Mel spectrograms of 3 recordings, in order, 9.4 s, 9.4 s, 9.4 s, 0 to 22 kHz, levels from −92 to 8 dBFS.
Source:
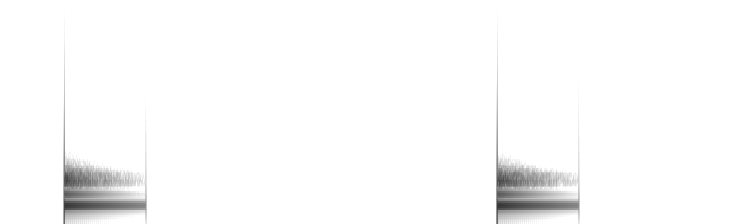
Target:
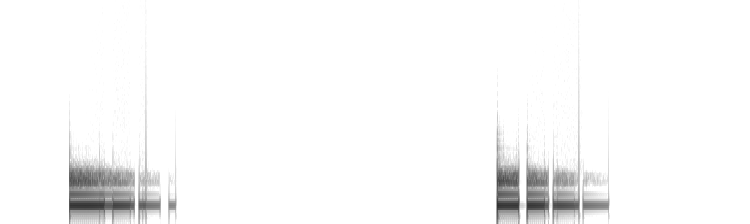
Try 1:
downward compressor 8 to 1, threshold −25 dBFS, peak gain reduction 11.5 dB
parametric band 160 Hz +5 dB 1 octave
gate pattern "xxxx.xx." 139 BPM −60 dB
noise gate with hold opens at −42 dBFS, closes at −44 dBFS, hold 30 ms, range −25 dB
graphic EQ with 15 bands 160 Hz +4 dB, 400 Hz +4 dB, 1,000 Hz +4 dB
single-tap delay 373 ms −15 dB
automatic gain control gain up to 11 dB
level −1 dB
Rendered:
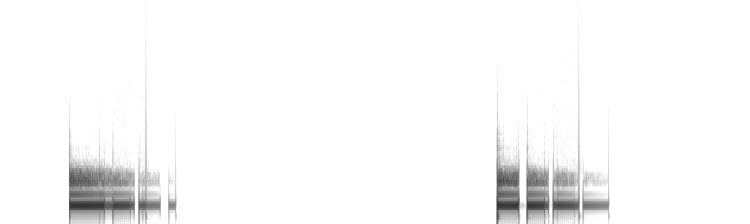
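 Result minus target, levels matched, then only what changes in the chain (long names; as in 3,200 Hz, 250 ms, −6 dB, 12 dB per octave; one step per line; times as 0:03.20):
125 Hz band +5.5 dB
remove: parametric band 160 Hz +5 dB 1 octave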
